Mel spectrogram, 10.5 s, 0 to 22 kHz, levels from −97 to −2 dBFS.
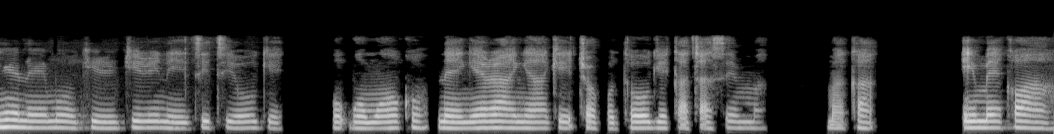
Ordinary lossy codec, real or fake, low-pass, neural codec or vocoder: none; real; 7.2 kHz; none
